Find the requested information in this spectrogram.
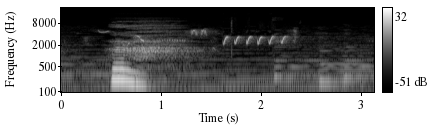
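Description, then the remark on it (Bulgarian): Small birds chirping cheerfully while hopping from branch to branch: a harsh, scratchy call opens, then a quick run of six bright, evenly spaced chirps, with softer tweets trailing off at the end. “Писарят въздъхна тъжно и се загледа в птичките, които чироликаха весело и подскачаха от клонче на клонче.”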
